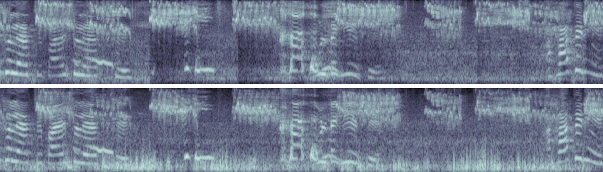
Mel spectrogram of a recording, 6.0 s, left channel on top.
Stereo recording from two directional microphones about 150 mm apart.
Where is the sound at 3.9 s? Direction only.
60° right (ahead or behind).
